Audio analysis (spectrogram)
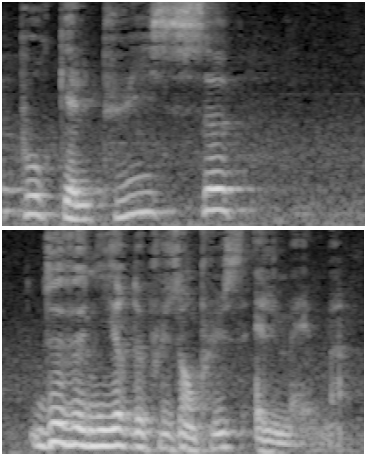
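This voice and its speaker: There is audible room echo around a woman's voice. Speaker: gynecologist. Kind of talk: interview. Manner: hesitant, frequent euh.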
